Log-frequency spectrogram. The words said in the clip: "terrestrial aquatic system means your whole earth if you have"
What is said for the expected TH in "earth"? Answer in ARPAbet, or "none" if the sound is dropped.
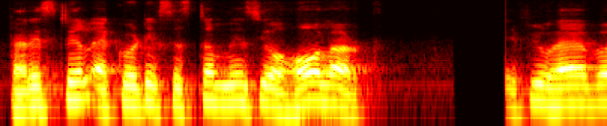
T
